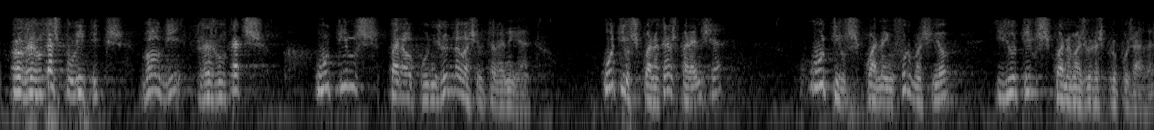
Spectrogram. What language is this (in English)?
Catalan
